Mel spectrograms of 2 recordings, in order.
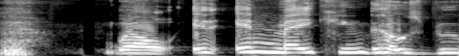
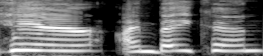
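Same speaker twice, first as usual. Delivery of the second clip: put-on pig screaming, higher; 9 semitones higher than usual. Retelling how Porky kept screaming in a cage: imitating Porky screaming. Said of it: "just kept screaming".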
